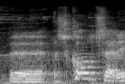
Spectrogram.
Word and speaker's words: Scozzari: Scozzari è la variante palermitana, con l'accento ritratto sulla terzultima, di scozzare, che è plurale di scozzaro, che è, diciamo, una ripulitura del termine scorzaro.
